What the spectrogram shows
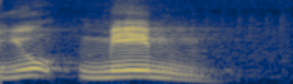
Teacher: We're going to read the meme with gunna.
